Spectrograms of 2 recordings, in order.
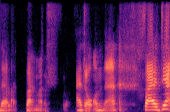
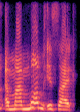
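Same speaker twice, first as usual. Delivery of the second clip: usual speaking voice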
